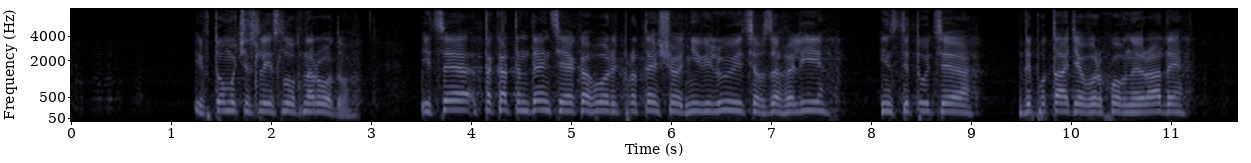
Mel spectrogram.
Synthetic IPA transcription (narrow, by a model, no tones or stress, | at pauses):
iwt̪ɔmʊt͡ʃɪsʲlʲislˠuxnɐɾɔd̪ʊ̰ | it̪sɛt̪ɐkɑt̪end̪ɛnʲt͡sʲijɐjɐkɑɦɔʋɔɾɪtʲpɾɔt̪ɛʃt͡ʃɔnʲiʋʲilʲujet͡sʲːɐwzɐɦɐlʲi | inst̪ɪt̪ut͡sʲijɐ | d̪epʊt̪ɑtʲiwʋːerxɔwnɔjiɾɑd̪ɪ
